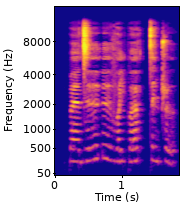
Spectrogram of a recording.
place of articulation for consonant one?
labial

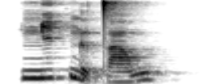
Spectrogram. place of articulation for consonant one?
palatal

